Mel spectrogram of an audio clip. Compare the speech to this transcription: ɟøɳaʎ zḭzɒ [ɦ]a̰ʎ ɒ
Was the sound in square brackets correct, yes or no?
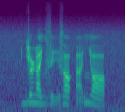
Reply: no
